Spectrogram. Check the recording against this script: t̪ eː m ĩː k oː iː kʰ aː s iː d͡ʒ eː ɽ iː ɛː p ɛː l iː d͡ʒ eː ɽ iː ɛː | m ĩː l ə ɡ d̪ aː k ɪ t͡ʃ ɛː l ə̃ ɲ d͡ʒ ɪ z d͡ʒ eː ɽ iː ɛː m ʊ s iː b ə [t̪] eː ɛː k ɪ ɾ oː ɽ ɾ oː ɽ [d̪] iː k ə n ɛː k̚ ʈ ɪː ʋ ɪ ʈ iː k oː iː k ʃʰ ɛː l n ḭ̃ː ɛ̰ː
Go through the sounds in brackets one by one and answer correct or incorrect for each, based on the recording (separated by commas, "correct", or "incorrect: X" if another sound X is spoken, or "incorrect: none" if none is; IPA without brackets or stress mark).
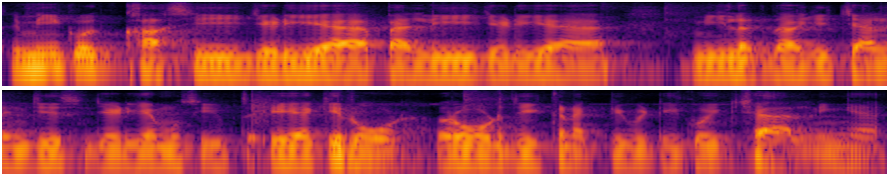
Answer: correct, correct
